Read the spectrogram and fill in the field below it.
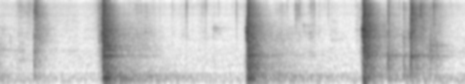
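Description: An Estwing steel-handled camper's axe strikes and splits wood in three loud, close, sharp impacts spaced about a second apart, each followed by a short ringing decay, with a lighter tap before the first blow.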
